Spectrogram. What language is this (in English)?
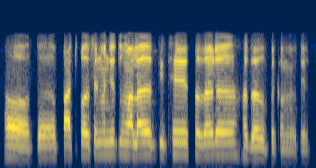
Marathi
